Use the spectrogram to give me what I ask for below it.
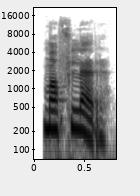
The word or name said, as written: मफ़लर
